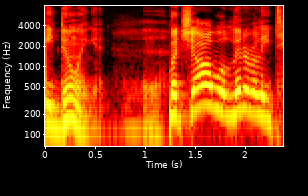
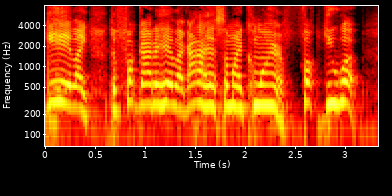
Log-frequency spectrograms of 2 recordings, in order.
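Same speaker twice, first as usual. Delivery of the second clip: put-on yelling, higher; 6 semitones higher than usual. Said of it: "I could tell she's yelling at me".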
